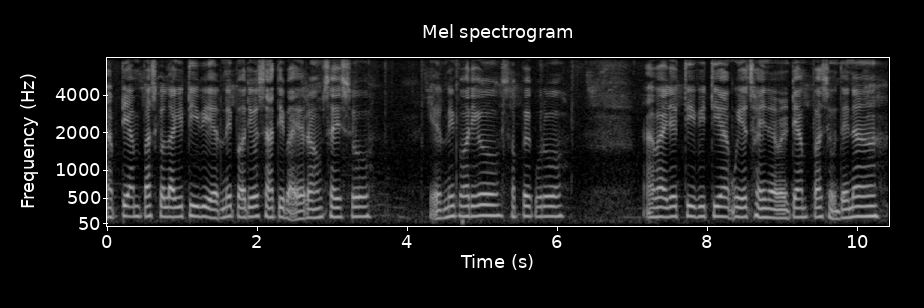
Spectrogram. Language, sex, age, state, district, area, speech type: Nepali, female, 60+, West Bengal, Jalpaiguri, urban, spontaneous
